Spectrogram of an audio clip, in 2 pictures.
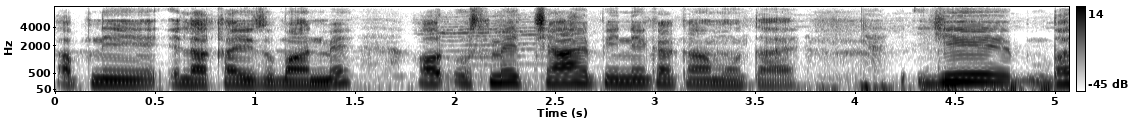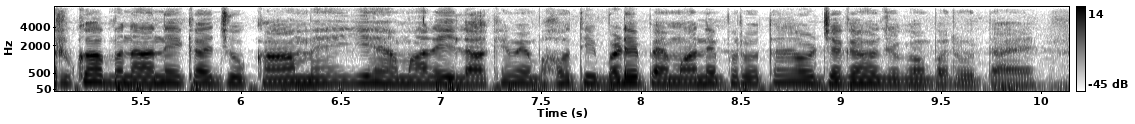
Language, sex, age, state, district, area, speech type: Urdu, male, 30-45, Uttar Pradesh, Azamgarh, rural, spontaneous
